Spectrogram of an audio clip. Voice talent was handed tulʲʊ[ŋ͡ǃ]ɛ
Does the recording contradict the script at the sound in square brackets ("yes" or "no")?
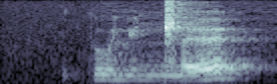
yes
